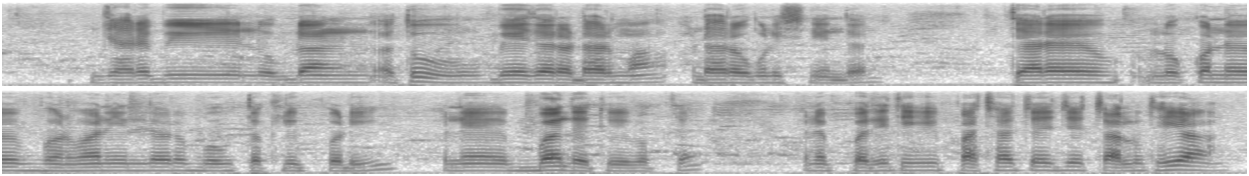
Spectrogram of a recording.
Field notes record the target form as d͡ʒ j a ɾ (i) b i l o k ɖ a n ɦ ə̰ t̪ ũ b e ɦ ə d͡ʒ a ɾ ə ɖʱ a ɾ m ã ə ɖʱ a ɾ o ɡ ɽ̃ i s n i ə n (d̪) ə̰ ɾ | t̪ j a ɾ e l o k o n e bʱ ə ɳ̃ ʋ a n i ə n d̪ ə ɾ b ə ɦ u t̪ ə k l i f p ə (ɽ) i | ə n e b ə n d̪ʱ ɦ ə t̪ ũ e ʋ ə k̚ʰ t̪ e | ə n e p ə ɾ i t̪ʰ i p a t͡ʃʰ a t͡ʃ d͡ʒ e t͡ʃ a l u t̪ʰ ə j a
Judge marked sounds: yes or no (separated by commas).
no, yes, yes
